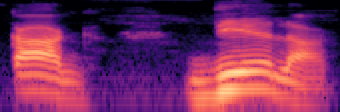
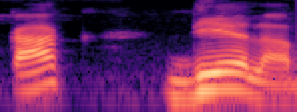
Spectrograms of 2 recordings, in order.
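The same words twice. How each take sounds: First: The first word ends with a g sound. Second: The first word ends with a k sound. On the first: The speaker calls it right. "এটার উচ্চারণ কাক দিয়েলা হবে না, কয়াকার গ" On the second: The speaker calls it wrong. "বানান অনুযায়ী যদি উচ্চারণ করি তাহলে উচ্চারণ হবে কাক, কয়াকার ক"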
